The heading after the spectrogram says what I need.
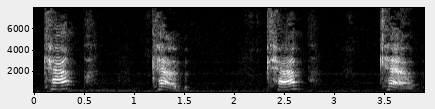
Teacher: But both of them are same in place of articulation and manner of articulation, which is bilabial plosive. So bilabial plosive is sound using upper lips and lower lips, and both of lips are held tightly enough to block the passage of air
